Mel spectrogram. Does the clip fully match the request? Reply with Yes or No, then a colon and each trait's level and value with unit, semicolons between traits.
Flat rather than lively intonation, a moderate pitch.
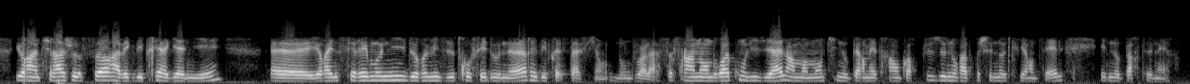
Yes: narrow, 2.2 semitones; medium, 170 Hz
